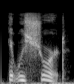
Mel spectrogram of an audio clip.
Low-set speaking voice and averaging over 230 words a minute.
No: medium, 185 Hz; fast, 240 wpm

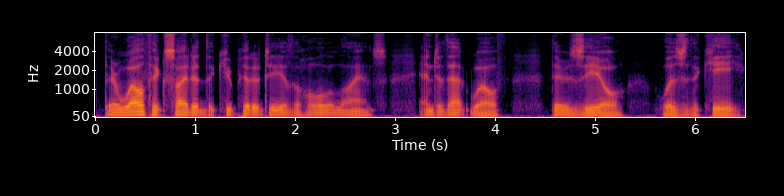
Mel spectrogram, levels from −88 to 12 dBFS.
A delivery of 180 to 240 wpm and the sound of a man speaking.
No: average, 165 wpm; male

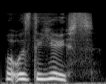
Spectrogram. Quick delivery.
Yes: fast, 225 wpm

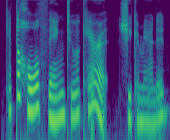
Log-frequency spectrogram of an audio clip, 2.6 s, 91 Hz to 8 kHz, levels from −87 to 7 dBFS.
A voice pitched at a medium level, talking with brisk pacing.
No: high, 205 Hz; fast, 210 wpm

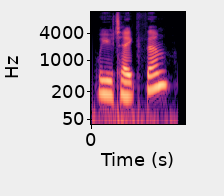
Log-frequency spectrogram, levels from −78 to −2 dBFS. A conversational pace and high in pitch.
No: fast, 255 wpm; high, 210 Hz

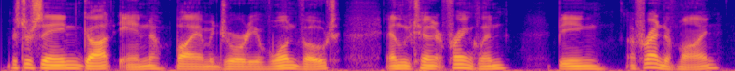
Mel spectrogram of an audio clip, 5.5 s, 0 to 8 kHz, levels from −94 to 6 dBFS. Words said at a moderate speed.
Yes: average, 195 wpm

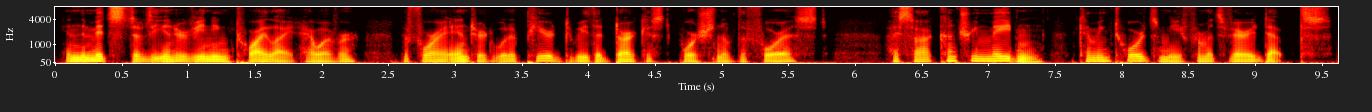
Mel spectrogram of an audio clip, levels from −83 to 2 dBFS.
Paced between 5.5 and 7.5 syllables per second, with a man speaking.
Yes: 6.3 syllables/s; male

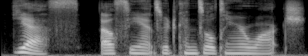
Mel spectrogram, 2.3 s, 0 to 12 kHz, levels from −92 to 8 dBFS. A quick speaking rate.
No: average, 155 wpm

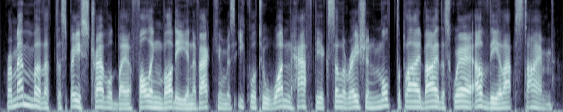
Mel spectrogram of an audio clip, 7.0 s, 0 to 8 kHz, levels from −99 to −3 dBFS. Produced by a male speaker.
Yes: male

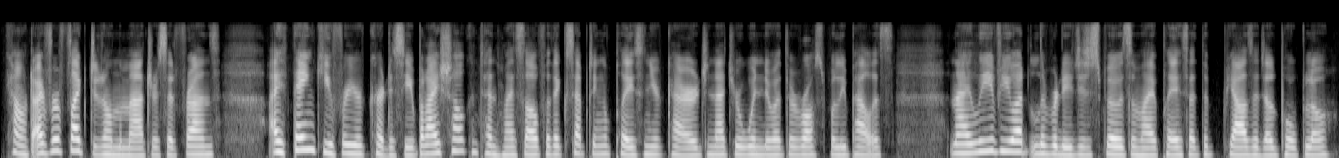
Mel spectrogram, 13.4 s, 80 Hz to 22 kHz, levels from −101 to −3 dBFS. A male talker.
No: female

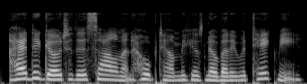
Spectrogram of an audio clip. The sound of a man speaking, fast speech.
No: female; fast, 275 wpm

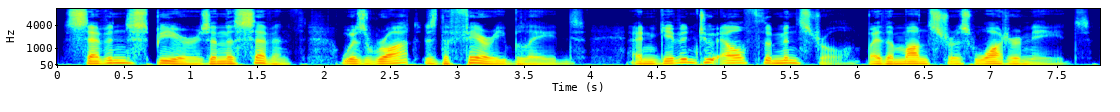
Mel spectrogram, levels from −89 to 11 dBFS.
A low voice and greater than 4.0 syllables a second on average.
Yes: low, 120 Hz; 4.3 syllables/s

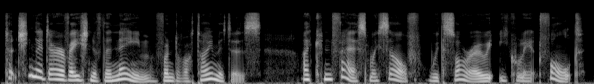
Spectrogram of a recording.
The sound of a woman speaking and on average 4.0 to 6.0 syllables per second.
Yes: female; 5.5 syllables/s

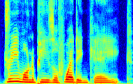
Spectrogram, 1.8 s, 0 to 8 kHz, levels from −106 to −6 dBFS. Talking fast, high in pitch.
Yes: fast, 235 wpm; high, 210 Hz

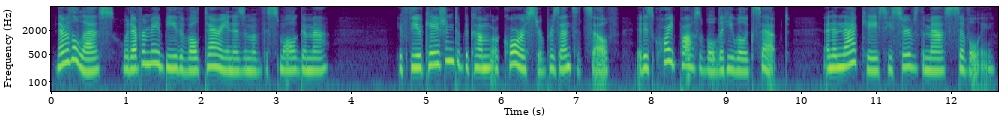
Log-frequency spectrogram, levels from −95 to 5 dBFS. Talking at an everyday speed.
Yes: average, 170 wpm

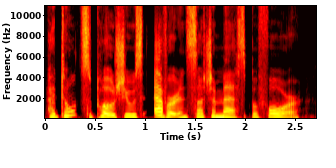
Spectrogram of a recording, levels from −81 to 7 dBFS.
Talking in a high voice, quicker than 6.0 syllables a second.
Yes: high, 245 Hz; 6.6 syllables/s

